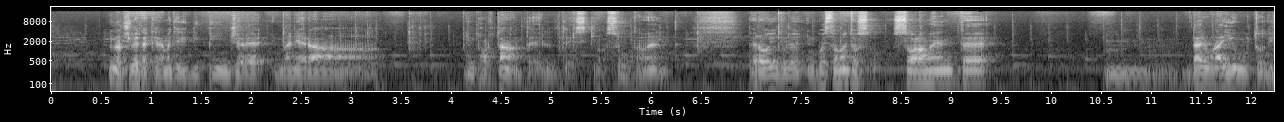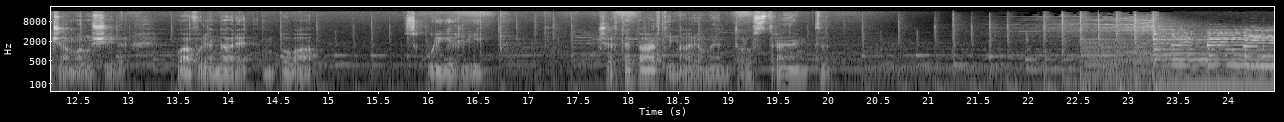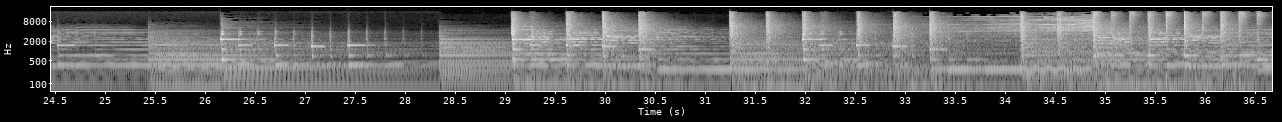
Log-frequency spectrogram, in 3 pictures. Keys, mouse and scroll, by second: 1.6 middle click, 2.3 middle click, 2.4 ctrl+click, 2.6-5.6 ctrl+middle drag, 5.6-8.9 drag, 7.0 shift+middle click, 7.5 ctrl+middle click, 8.9-13.4 middle drag, 12.0 f, 13.4-36.6 drag, 16.2 shift+middle click, 16.8 middle click, 17.3 ctrl+middle click, 22.2 middle click, 23.3 ctrl+middle click, 24.0 shift+middle click, 25.8 ctrl+middle click, 26.0 middle click, 26.1 shift+middle click, 26.3 middle click, 28.5 ctrl+middle click, 29.3 middle click, 29.8 shift+middle click, 32.0 middle click, 32.1 shift+middle click, 33.3 ctrl+middle click, 33.8 shift+middle click, 33.8 middle click, 35.0 middle click, 35.6 middle click, 35.9 middle click.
